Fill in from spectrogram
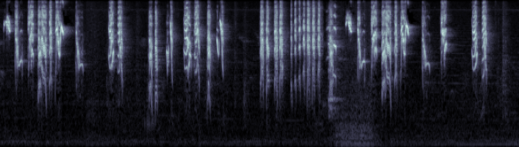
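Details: Full, chatty gacor full isian song of a long-tailed shrike: long bursts of fast, harsh chatter and squawking notes, mixed with brief whistles and short gaps, plus one low rumbling thud midway.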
